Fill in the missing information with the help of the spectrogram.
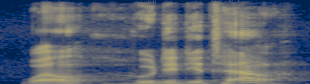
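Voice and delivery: normal talking voice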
